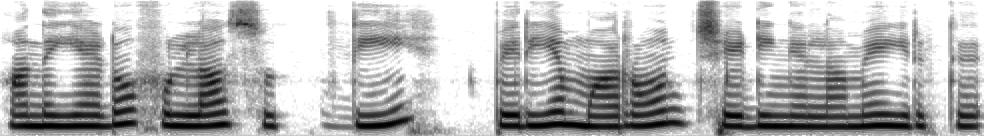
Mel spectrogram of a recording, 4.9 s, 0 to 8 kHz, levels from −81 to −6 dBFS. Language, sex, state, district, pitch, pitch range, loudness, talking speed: Tamil, female, Tamil Nadu, Nilgiris, 235 Hz, 230-250 Hz, -11 LUFS, 110 wpm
